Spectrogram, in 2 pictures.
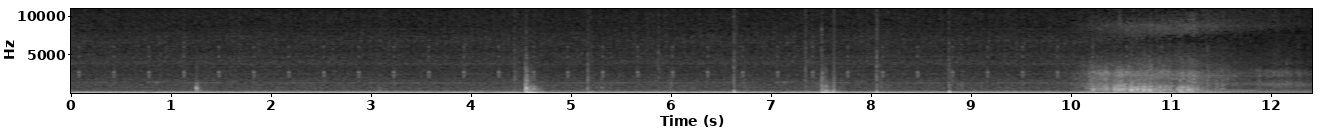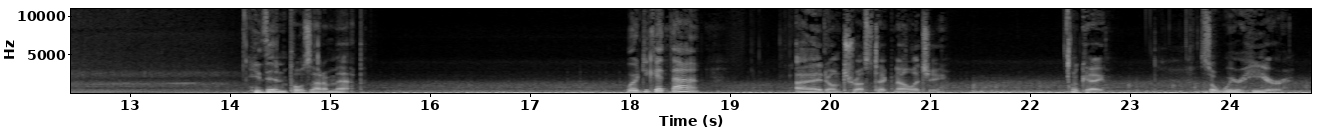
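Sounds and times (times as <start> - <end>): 
car driving along a road and pulling over to the roadside: 0.0 - 24.7
sharp knocks: 4.4 - 9.0
speech: 14.3 - 15.4, 18.0 - 18.9, 19.6 - 21.3, 22.4 - 22.9, 23.6 - 24.7.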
